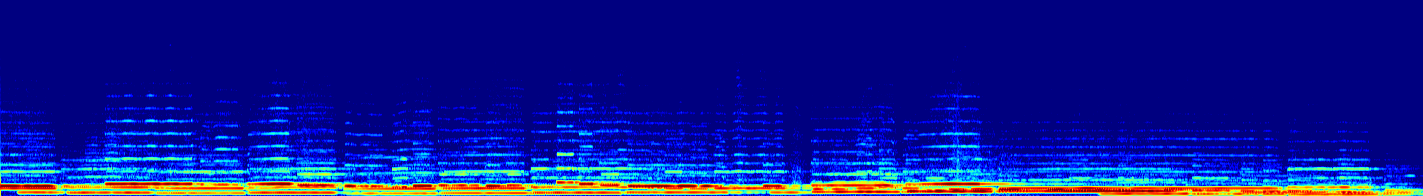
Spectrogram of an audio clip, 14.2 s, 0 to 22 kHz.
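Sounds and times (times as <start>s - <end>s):
four-part SATB choral fughetta: 0.1s - 14.2s.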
